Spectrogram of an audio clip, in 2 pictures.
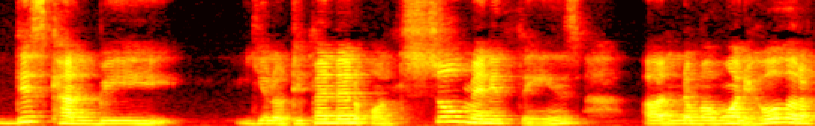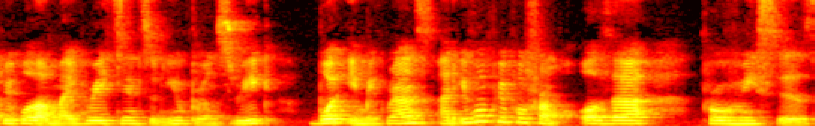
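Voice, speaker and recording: This woman speaks at a moderate pace with lively intonation. Her voice is somewhat breathy. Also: medium pitch for a woman. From Nigeria. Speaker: vlogger. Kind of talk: casual vlog talk to camera. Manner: hesitant with frequent fillers.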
